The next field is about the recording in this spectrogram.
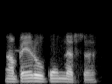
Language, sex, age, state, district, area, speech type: Telugu, male, 18-30, Telangana, Bhadradri Kothagudem, urban, conversation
